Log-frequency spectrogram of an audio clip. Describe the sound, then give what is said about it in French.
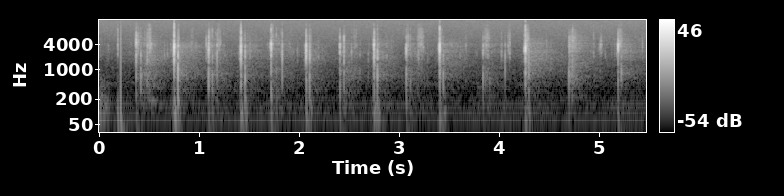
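Footsteps climb a flight of stairs, going up one more floor to an attic, at a steady, brisk pace, a dozen or so crisp taps and thuds, with no voices. “Il monte un étage de plus.”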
